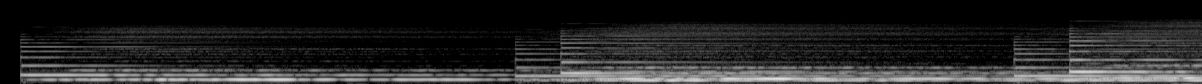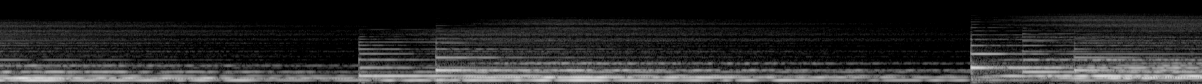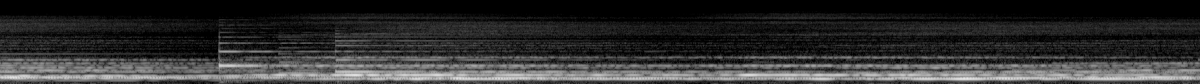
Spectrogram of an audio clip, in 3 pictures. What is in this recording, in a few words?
Yoga Relaxation Music; Reduce Stress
